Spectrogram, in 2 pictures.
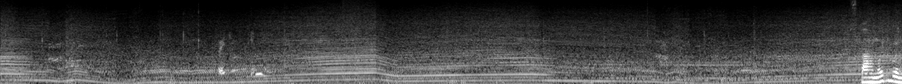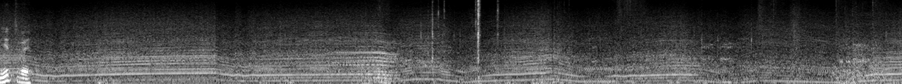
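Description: A car engine revs up through the gears and drops back between shifts.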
